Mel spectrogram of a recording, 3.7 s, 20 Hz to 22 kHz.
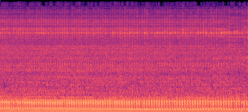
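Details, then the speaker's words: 1970 Honda CL100, about 11,000 miles, formerly seized engine, choke off and idle screw readjusted: small single putters at an even, steady idle beat with no misses, knocks or hunting; healthy idle. "wo that sounds good that's awesome"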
